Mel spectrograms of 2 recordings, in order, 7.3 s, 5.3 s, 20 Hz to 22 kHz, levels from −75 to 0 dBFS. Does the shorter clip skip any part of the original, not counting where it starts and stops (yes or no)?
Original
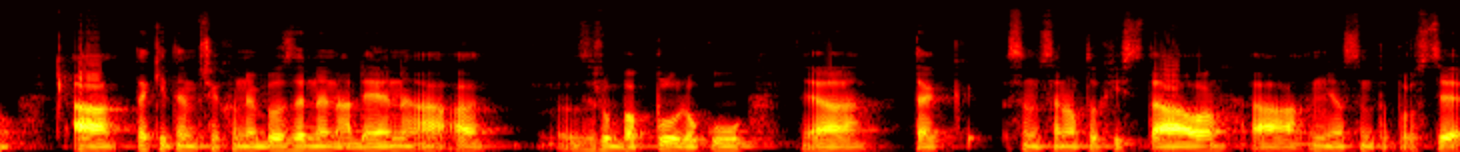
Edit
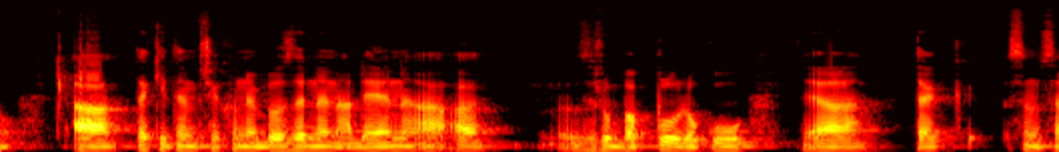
no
